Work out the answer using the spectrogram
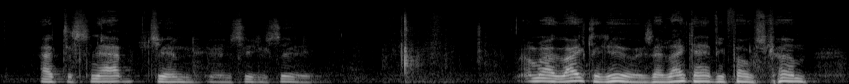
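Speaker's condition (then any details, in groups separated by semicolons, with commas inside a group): Parkinson's disease; boxing-type training at Snap Fitness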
